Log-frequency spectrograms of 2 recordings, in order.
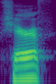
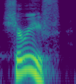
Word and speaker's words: sheriff: Like they just, it should be like sheriff, like it should be more of like a salute, and it's like a Sharif.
